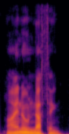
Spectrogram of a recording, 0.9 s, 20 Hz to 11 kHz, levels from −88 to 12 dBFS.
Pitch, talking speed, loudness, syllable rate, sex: 95 Hz, 205 wpm, -19 LUFS, 6.2 syllables/s, male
